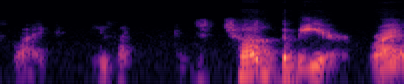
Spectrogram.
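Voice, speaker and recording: Here a man speaks with a Southern US accent. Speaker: tarot card reader. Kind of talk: casual chat. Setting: live video stream.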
